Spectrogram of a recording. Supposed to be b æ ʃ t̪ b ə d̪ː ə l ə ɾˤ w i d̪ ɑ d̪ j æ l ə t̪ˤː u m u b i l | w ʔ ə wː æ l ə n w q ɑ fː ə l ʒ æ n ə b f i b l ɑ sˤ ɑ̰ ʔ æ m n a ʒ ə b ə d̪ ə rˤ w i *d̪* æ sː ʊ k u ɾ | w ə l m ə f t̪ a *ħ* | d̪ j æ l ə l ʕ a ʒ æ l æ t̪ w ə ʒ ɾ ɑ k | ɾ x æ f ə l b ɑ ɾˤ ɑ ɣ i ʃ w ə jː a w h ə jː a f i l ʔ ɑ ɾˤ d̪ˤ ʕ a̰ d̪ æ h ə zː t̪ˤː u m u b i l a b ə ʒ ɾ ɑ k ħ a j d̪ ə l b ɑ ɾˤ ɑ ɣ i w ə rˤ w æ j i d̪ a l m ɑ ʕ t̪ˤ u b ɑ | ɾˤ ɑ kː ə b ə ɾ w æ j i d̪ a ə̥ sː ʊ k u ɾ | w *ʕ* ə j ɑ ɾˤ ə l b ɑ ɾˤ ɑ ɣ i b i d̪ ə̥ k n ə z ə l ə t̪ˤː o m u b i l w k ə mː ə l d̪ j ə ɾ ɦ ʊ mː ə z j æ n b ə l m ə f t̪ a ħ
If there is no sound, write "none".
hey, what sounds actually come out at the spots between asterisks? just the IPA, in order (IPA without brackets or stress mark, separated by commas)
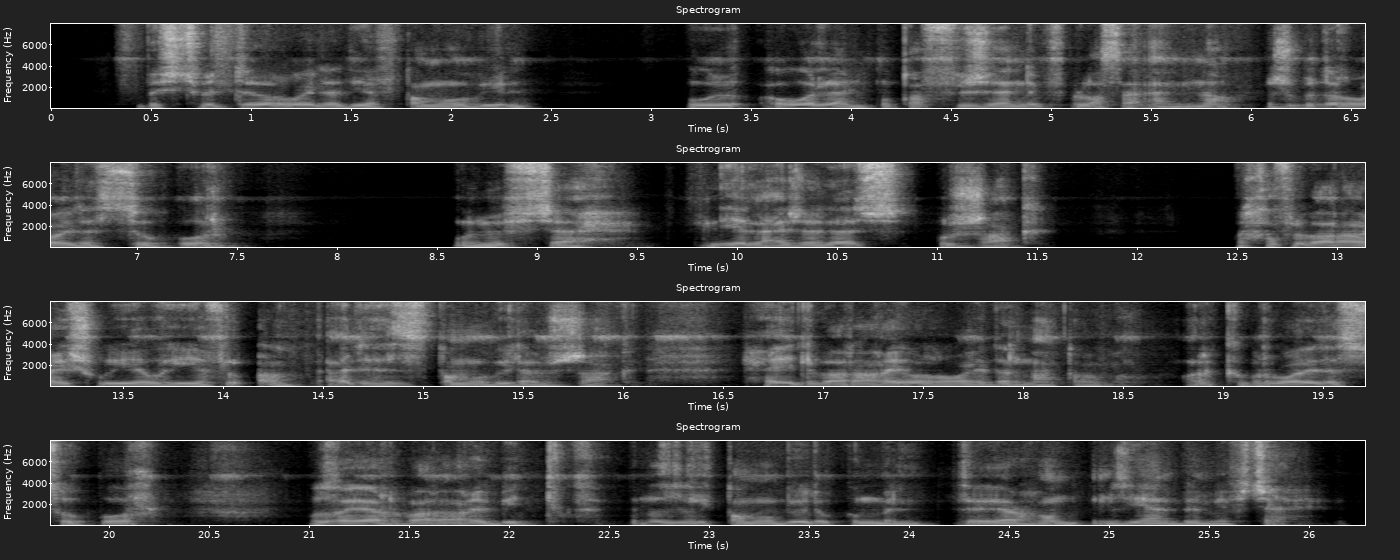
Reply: d̪, ħ, z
